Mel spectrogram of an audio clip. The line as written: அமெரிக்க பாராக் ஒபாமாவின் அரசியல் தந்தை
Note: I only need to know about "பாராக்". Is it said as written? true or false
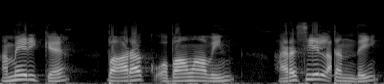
true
